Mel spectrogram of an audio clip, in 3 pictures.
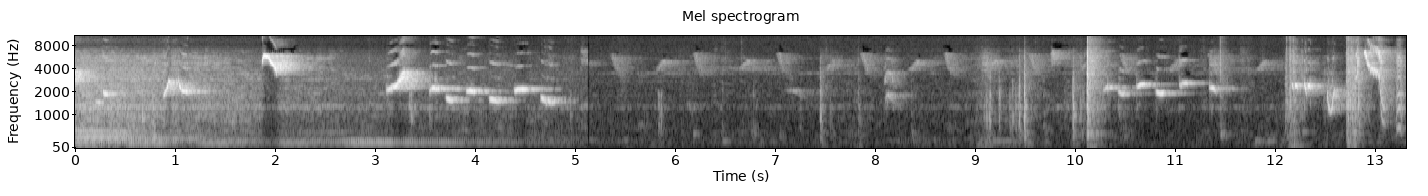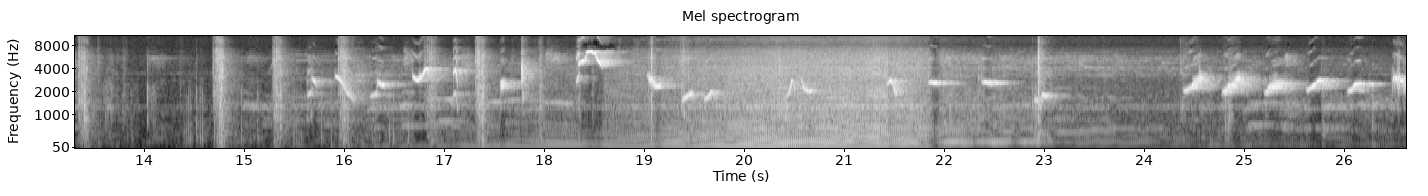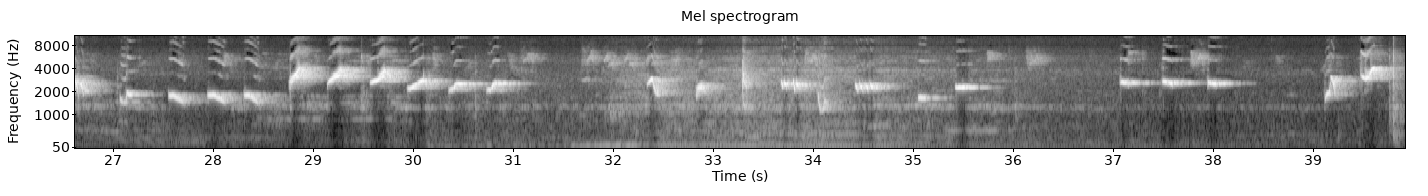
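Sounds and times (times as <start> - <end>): bird chirping and whistling: 0.0 - 5.1, 10.2 - 13.3, 15.6 - 36.4, 37.0 - 38.4, 39.1 - 39.9
low musical backing: 18.2 - 25.4.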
